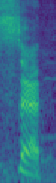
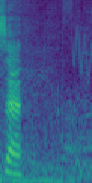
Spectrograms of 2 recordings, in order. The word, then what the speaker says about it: Seth: It is Seth. It's just Seth. It's not like some fancy pronunciation. Its name is just Seth. Just straight up Seth.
